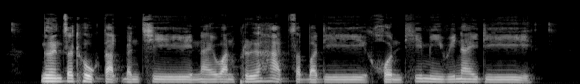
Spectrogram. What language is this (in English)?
Thai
